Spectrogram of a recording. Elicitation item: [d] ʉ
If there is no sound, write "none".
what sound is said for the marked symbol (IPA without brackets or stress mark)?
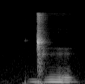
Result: ɡ͡ǀ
